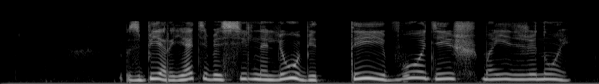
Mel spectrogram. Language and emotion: Russian, positive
